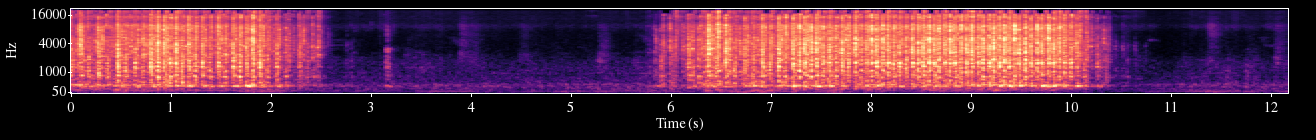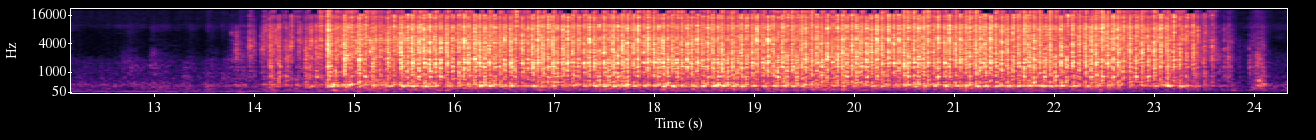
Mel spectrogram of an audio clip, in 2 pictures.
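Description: A sewing machine stitches the front side of a blouse in three sustained runs, the last and longest lasting about ten seconds, with short quiet pauses between, close and steady.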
